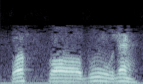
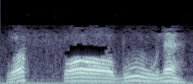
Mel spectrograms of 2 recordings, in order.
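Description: First: والصابون said slowly without the hamza, wasabuna; Warsh reading. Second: والصابون drawn out very slowly with no hamza, wasabuna; Warsh reading. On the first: Teacher repeating the word for students. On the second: Teacher demonstrating Warsh's reading of والصابون. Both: Shown as a demonstration. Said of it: "فقرأت".

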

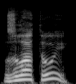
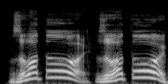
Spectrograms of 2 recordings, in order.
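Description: First: High, disdainful echo; scornful query. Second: High, repeated crowd calls; crowd shouting. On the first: Sister sneering at the proposed stake, scornful and high. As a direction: throw it back as a contemptuous question. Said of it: "презрительно сморщившись, переспросила та". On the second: Onlookers backing the demanded stake, shouting high. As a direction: take up the cry in a high voice. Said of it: "поддержал несколько голосов". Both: A narrator's reading.

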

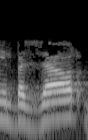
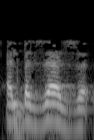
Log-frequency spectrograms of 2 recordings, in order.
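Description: First: البزار ending in r, al-bazzār; final ra. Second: البزاز ending in z, al-bazzāz; two zays. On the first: Student reading names to his teacher, البزار ending in r. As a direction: close البزار on a tapped ر. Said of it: "بالراء المهملة في آخره". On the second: Student repeating for his teacher, البزاز ending in z. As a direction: close البزاز on a buzzing ز. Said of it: "فهو بزايين". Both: Shown as a demonstration.

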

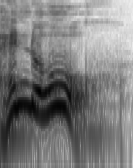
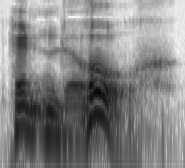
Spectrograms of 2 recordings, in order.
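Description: First: Loud, high hold-up shout; sharp high yell; shouted command. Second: Mildly growled command; restrained, grim hold-up order. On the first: Acted. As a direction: call it out like an ambush. Imagined surprise command, called out. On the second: A narrator's reading. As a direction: growl it grimly, without shouting. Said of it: "knurrte Neil grimmig".

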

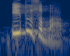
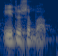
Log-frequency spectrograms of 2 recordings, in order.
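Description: First: "Itu sebab" said firmly and loud, falling on "itu"; firm, punchy "itu sebab"; emphatic. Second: "itu sebab" dropped much softer and lower, like an aside; quiet echo of "itu sebab". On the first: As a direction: lay it down with weight. Repeats phrase, first emphatic. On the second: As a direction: murmur it back to yourself. Repeats phrase, second as echo. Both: Shown as a demonstration.

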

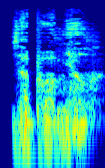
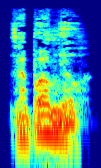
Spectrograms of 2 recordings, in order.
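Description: First: Breathy whispered confirmation. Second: Said in the usual way. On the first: A narrator's reading. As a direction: whisper it close to the ear. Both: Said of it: "Только шёпотом".

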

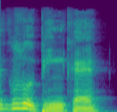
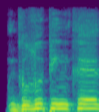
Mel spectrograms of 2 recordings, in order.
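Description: First: Slow mocking drawl. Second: High teasing lilt; mock the word lightly; mocking sing-song. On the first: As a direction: draw the word out slowly. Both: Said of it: "продолжила его слова девушка".

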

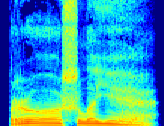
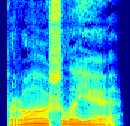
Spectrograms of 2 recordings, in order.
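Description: First: Creaky seance medium voice, drawn out; скрипучий голос. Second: Sepulchral trance voice, drawn out; загробный голос. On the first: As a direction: croak it out in a trance. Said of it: "проскрипела женщина". (скрипучим голосом медиума в трансе) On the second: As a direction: intone it like a seance medium. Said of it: "за могильным голосом произнесла". (загробным голосом прорицательницы) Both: Acted.

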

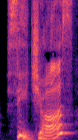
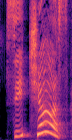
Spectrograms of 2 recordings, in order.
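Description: First: Puzzled question with a rising end; surprised question. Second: High-pitched, ringing exclamation; excited cry. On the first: Crow echoing the cow's announcement, surprised question. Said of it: "удивился ворон". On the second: Cow announcing her big moment, excited cry. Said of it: "закричала мама Му". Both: A narrator's reading.

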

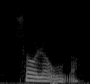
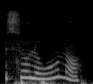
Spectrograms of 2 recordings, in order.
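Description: First: Said in the usual way. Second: Incredulous. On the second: Acted. Stasia's retort, repeated plainly later.

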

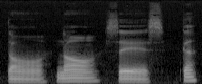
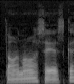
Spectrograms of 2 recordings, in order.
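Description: First: Da, na, se, sk drawn out evenly; measured teaching pronunciation; slow syllable demo. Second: Said in the usual way. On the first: Shown as a demonstration. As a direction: sound it out part by part. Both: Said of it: "It's pronounced like this".

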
